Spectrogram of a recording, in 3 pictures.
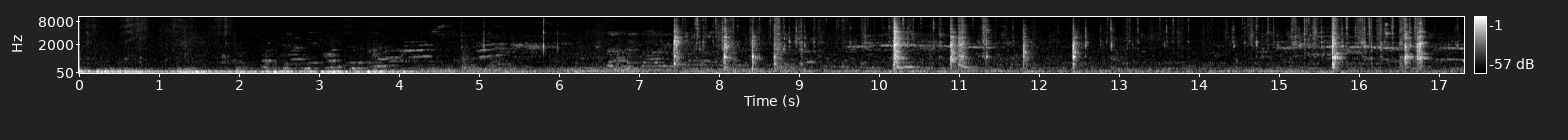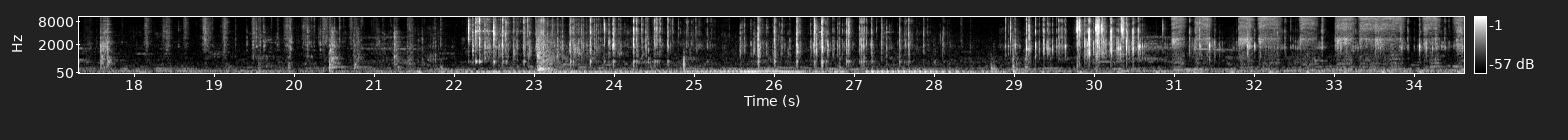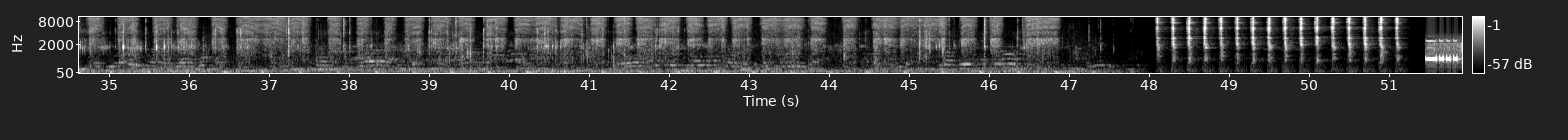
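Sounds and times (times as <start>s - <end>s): spray can rattling when shaken: 7.4s - 47.6s
spray can handling clicks: 17.6s - 51.3s
hissing paint spray: 22.2s - 28.2s, 28.9s - 47.0s
short spray spurts: 28.9s - 47.1s.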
